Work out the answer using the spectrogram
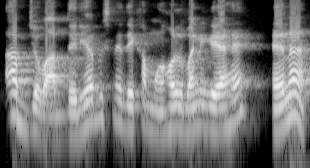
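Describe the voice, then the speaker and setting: A male teacher lectures on literature, reciting verses slowly before explaining them with frequent checking asides. His voice runs on the high side and is animated.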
